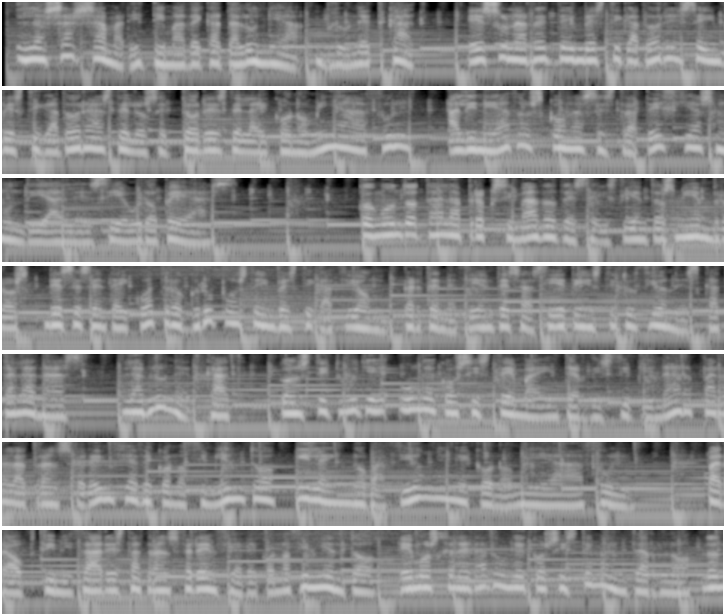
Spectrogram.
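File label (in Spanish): corporativo España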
